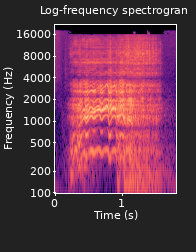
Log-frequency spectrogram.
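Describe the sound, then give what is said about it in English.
A single loud horse whinny with a wavering, quavering pitch that rises and then trails off over about a second and a half. “That was the horse.”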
